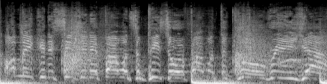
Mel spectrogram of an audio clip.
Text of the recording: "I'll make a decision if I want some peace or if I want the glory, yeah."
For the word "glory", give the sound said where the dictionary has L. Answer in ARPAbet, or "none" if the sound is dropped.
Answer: none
